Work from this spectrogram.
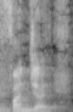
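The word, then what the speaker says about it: fungi: Bacteria and फंजाई। बहुत लोग इसको फंगी भी बोलते हैं, लेकिन इसका नॉर्मल प्रोनाउंसिएशन फंजाई है।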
